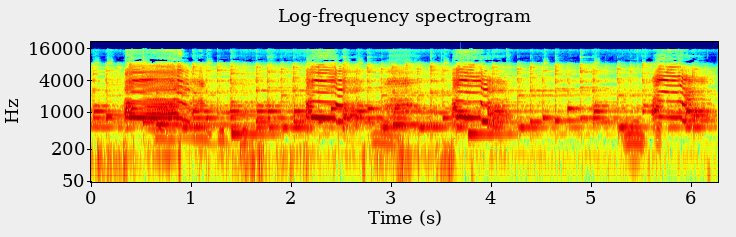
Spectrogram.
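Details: Backyard farm geese, kept as noisy guards that chase people even at night, honk loudly and continuously, harsh nasal calls overlapping in quick bursts, some rising and falling in pitch.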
